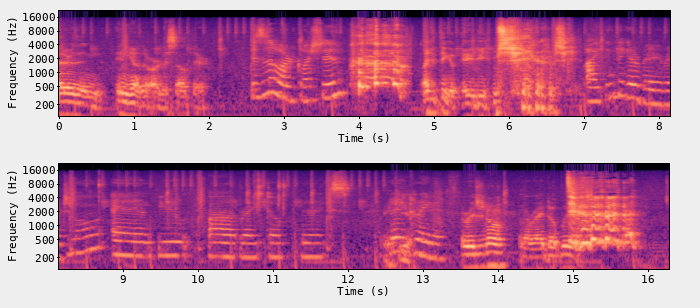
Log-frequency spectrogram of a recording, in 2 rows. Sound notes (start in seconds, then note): 3.9 laughs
